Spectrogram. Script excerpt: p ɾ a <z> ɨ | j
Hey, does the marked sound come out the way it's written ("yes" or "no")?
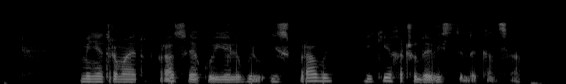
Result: no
